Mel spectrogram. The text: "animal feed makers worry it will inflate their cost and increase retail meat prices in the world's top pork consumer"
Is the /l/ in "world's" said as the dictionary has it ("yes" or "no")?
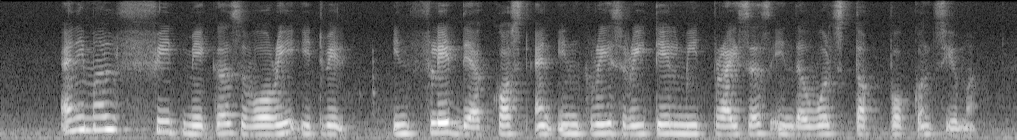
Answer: no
